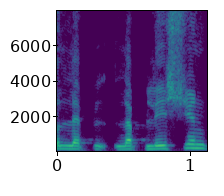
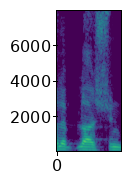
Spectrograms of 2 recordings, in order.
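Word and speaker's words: Laplacian: कई लोग इसको लेप्लेशियन प्रोनाउंस करते हैं, लेकिन मैं इसको लेप्लासियन प्रोनाउंस करता हूँ, ठीक है।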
